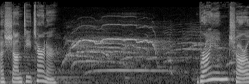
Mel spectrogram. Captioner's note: audience cheers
